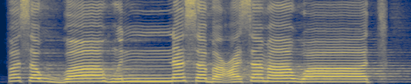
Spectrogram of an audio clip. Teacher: واو جو ہے ہونٹوں کی گلائی سے ادا ہوتا ہے. بالکل ہونٹوں کو گول کر لیجئے، اتنا گول کر لیجئے کہ پینسل کا سکہ تو گزر سکے لیکن پوری پینسل ہمارے ہونٹوں کے درمیان میں سے نہ گزر سکے.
